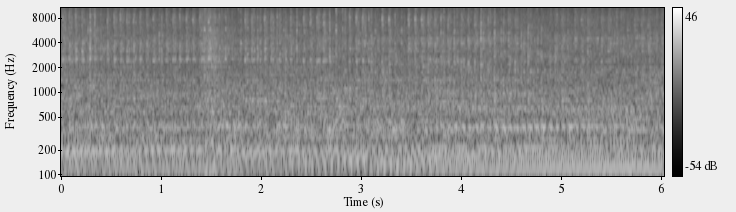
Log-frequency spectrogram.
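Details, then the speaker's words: Ford 8BA flathead V8 (1949–53), bought painted off Marketplace, with a suspected fuel pump diaphragm/top-cap leak: fast, busy idle with a steady rumble that never dips or settles; carburetor suspected. "Idled so high. That carburetor is weird."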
